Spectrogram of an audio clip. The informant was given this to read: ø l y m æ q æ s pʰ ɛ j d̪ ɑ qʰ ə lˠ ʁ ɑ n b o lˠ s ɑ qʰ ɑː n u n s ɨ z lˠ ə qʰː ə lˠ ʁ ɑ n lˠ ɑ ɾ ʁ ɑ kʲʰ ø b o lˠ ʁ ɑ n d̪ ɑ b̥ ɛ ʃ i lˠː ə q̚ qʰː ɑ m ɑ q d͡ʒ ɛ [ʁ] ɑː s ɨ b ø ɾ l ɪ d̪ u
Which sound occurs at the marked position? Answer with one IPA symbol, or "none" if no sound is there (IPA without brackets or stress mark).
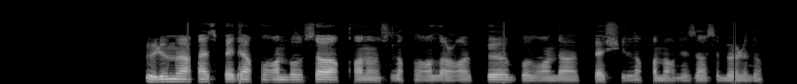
z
